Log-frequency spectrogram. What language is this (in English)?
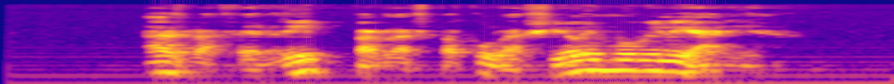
Catalan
